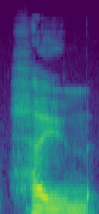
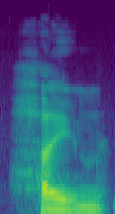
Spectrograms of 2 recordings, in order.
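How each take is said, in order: Both takes have the same delivery.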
